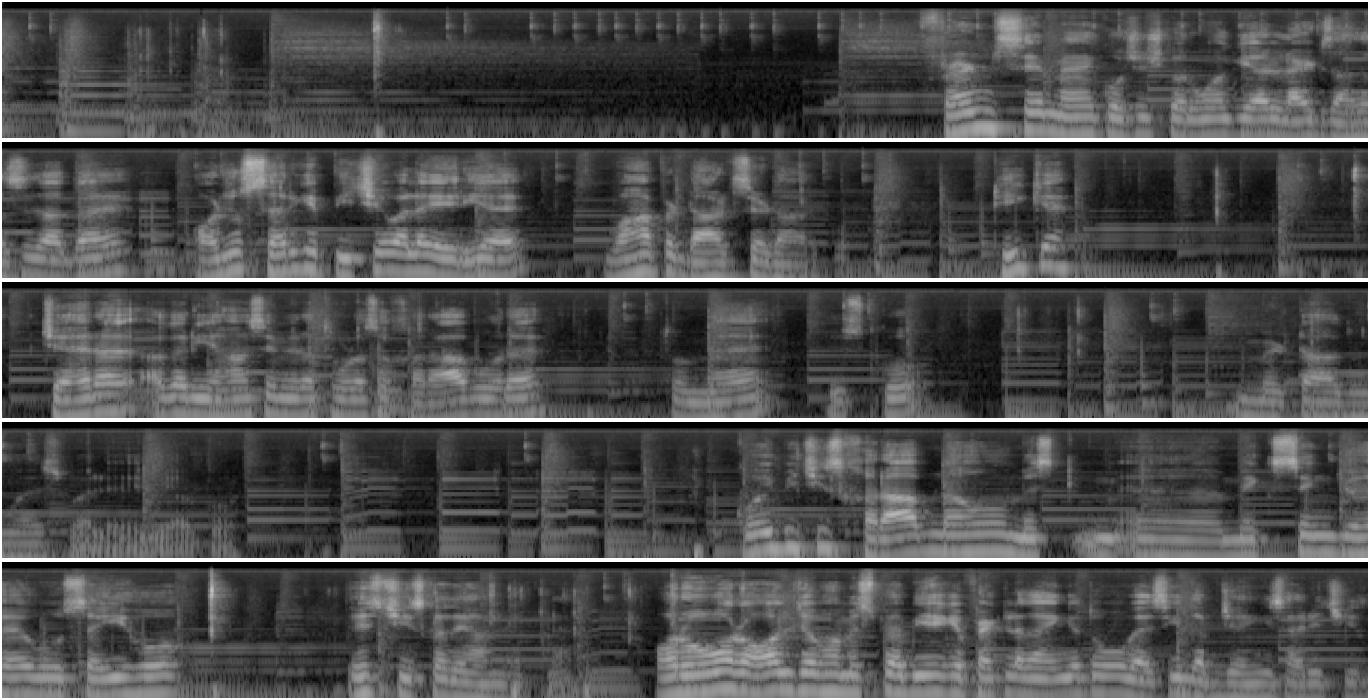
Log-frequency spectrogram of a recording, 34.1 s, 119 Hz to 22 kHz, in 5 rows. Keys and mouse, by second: 0.3 click, 1.1 ctrl+z, 2.1 b, 2.4 click, 2.8 click, 3.0 click, 3.2 click, 3.5 click, 5.7 click, 6.1 click, 6.3 click, 6.7 click, 6.9 click, 8.0 click, 8.5 click, 9.4 click, 9.8 click, 11.0 click, 11.3 click, 13.5 ctrl+click, 16.8 z, 17.1 click, 17.6 e, 18.1 click, 19.1 ctrl+d, 19.6 click, 20.3 e, 20.7 click, 22.3 click, 23.3 click, 24.6 ctrl+KP_Add, 25.4 click, 27.3 click, 28.4 ctrl+KP_Subtract, 29.0-31.8 typing, 29.4 alt+click, 30.5 alt+click, 31.4 click.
